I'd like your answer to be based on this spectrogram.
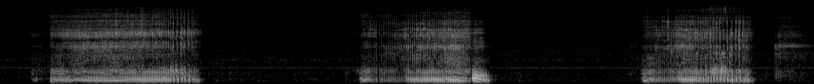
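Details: Loud, rough, rattling inhalation snores roughly every three seconds with quiet pauses between, from a husband snoring "like a truck" in his sleep, bad enough that his wife sleeps in another room; heavy snoring.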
